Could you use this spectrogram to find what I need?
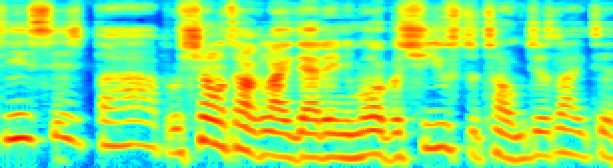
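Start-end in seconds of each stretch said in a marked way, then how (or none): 0.0-1.1 put-on soft, baby-like little voice. Describing how a woman used to answer the phone, imitating Barbara's soft baby voice. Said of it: "She had this real soft baby like voice".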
